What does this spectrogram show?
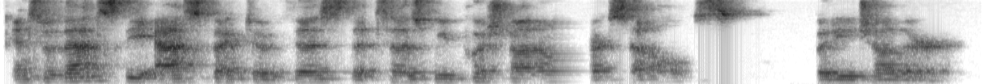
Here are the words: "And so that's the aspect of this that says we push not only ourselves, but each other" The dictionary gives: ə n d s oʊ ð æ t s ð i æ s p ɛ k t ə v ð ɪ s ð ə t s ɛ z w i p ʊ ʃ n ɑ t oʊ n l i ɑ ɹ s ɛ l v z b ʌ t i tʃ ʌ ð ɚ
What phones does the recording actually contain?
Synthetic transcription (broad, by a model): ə n s oʊ ð æ t s ð i æ s p ɛ k t ə v ð ɪ s ð ə t s ɛ z w i p ʊ ʃ n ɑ t oʊ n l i ɑ ɹ s ɛ l v z b ʌ t i tʃ ʌ ð ɚ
